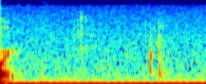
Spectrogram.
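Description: Quiet room tone with a low steady hum, and two faint short clicks, one a little under a second in and one about a second and a half in.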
